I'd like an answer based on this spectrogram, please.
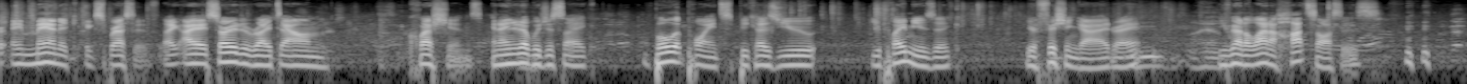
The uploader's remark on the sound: We caught up at the Sing Out Loud Festival in St.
